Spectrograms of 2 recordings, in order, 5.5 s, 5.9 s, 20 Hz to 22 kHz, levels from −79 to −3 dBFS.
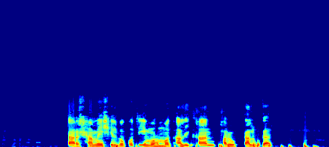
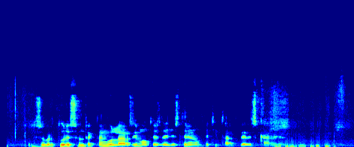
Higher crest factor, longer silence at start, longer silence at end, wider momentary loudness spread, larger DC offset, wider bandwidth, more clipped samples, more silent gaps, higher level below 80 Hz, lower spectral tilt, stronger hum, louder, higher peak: about the same, 16 dB vs 20 dB; first, 1.15 s vs 0.25 s; about the same, 0.2 s vs 0.15 s; second, 12 LU vs 17 LU; neither; second, 7.4 kHz vs 10.5 kHz; neither; neither; first, -54 dBFS vs -72 dBFS; first, -8 dB/octave vs -4 dB/octave; neither; first, -17 LUFS vs -33 LUFS; first, -2 dBFS vs -12 dBFS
